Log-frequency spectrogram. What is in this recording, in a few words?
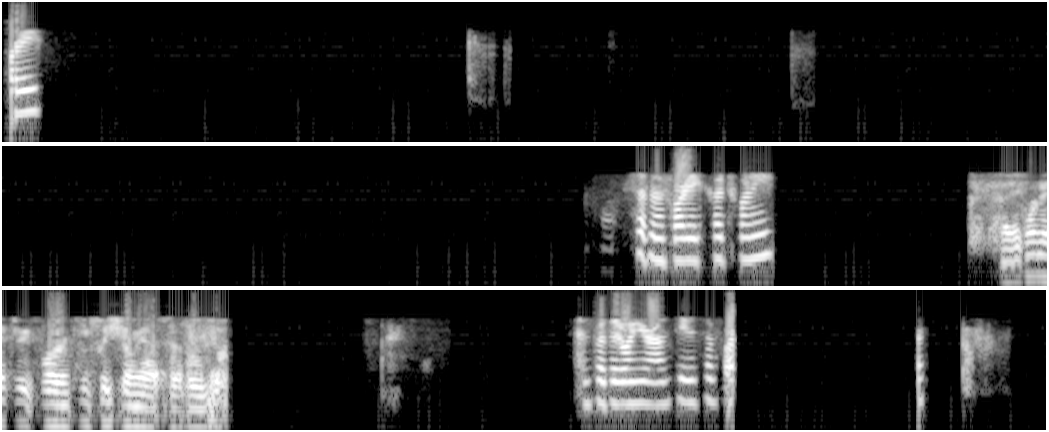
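Sheriff East County, scanner audio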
